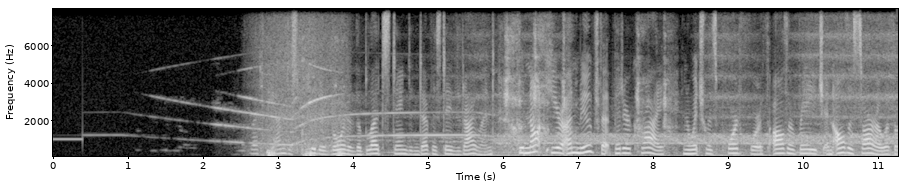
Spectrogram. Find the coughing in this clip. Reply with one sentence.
The coughing can be heard from 2.8 to 4.0 s and from 6.0 to 8.7 s.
